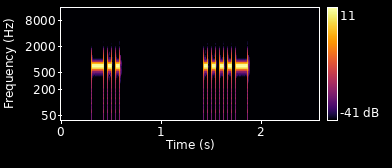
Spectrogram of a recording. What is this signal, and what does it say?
Morse code, heard as a keyed tone, about 30 wpm, spaced as for 9 wpm, 690 Hz. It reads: D4
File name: course / 30:10wpm / 086 Lesson 15d - Number 5 - Two Characters 30wpm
